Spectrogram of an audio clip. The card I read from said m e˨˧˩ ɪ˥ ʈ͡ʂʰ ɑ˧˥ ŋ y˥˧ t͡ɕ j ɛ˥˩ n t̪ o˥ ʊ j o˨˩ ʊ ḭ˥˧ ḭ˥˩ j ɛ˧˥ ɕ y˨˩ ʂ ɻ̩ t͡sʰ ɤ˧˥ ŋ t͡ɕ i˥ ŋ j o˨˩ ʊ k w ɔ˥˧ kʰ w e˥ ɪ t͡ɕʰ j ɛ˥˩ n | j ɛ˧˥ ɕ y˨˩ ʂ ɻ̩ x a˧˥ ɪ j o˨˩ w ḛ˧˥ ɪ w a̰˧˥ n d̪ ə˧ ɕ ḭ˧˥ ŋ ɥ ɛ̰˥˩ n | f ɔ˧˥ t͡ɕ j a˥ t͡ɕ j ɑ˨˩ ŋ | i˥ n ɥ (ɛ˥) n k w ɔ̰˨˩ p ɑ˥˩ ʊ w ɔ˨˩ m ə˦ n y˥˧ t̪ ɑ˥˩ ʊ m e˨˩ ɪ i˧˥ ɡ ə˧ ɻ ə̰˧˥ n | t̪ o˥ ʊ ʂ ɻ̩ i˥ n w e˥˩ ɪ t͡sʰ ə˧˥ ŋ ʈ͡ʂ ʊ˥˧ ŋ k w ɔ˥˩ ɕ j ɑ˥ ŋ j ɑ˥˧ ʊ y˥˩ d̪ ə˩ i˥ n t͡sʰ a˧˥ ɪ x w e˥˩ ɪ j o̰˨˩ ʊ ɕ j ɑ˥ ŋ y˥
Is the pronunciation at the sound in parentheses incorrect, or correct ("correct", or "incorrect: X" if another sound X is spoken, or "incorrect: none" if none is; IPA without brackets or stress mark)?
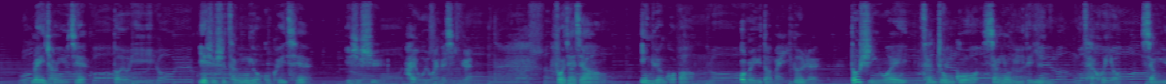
incorrect: ɛ˧˥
